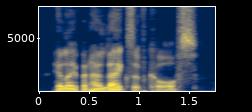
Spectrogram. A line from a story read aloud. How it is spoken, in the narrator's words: Alice laughed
